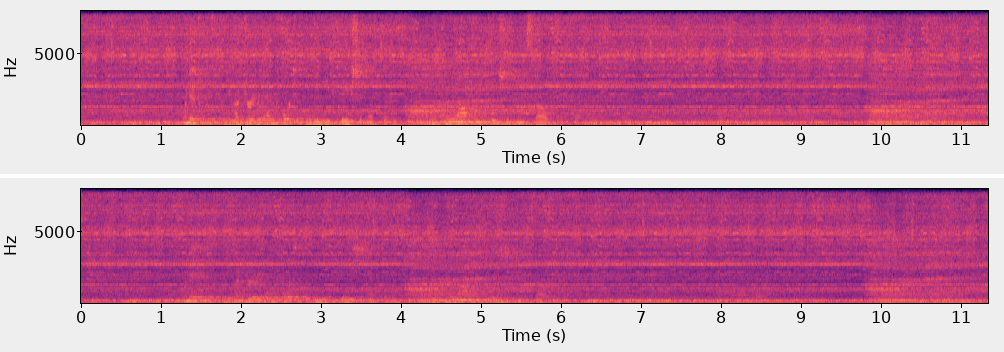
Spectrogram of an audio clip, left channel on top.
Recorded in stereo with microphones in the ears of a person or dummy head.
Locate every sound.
0.0 s running water: 45° right (ahead or behind), 3 m
1.3 s a man speaking: 30° left (ahead or behind), 1.3 m
2.8 s a woman speaking: 65° left (ahead or behind), 0.5 m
